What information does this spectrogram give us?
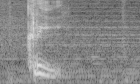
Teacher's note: Kri, like creed without the D, and with a rolling R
